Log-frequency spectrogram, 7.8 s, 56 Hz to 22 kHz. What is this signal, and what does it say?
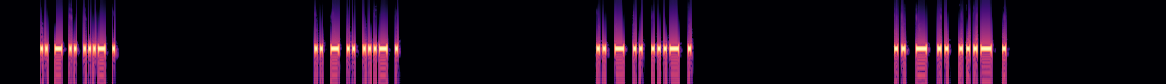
Morse code, heard as a keyed tone, about 62 wpm, 700 Hz. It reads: ITIVE ITIVE ITIVE ITIVE
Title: Speed-Racing Prefixes and Suffixes 50wpm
